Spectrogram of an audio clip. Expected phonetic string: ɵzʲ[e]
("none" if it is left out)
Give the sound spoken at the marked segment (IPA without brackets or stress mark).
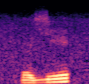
e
